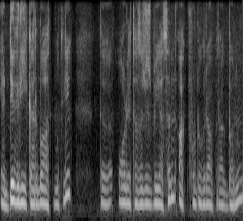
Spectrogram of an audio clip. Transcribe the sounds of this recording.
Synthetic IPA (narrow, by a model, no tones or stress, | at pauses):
jaɖiɡɾiːkɐɾbaːt̪mut̪lik̚ | t̪ɨoːɽet̪ʰɐzɐd͡ʒuzbɨjɐsɐnɐk̚fʰoːʈoːɡɾaːfɐɾɐk̚bɐnun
